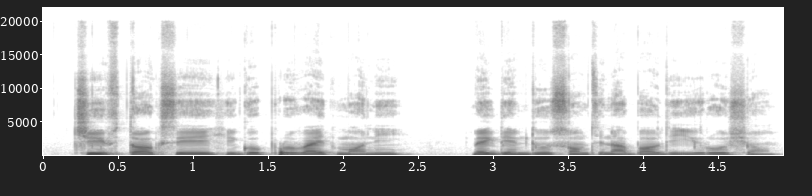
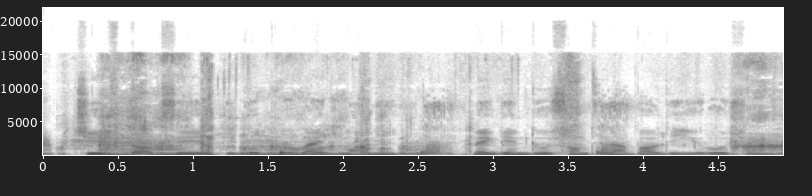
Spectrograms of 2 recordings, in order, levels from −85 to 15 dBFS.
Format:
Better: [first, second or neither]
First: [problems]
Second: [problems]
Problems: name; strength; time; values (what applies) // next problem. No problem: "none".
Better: first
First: none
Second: background sound (Growling + Fart); 3 dB below the speech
